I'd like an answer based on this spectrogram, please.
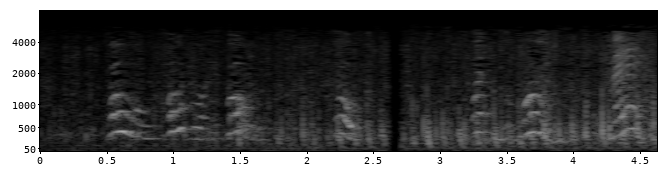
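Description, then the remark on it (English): Hooves clip-clop in a steady rhythm as a horse and wagon draw near, mixed with voice-like sounds and a brief break partway through. “Somebody come. It's a horse and wagon.”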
